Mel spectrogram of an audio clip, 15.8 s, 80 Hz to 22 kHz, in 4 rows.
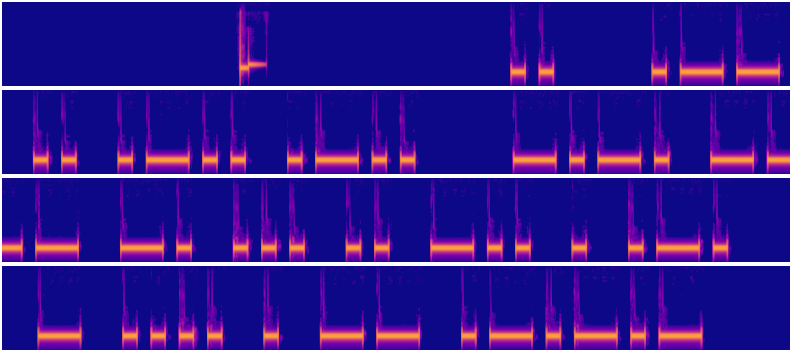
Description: Morse code, heard as a keyed tone, about 17 wpm, 700 Hz. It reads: I WILL CONSIDER THEM.
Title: Sentences from Top 1000 Words - Review Part 4 - 17wpm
